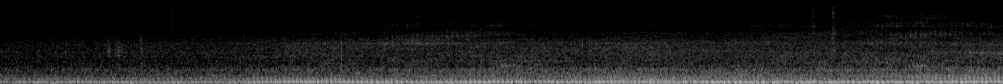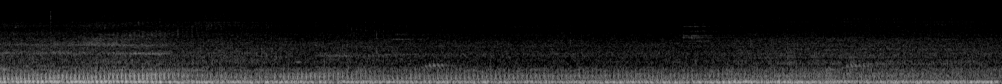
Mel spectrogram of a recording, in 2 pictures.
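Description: Low, steady engine rumble, swelling a few seconds in and easing off somewhat after about twelve seconds.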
